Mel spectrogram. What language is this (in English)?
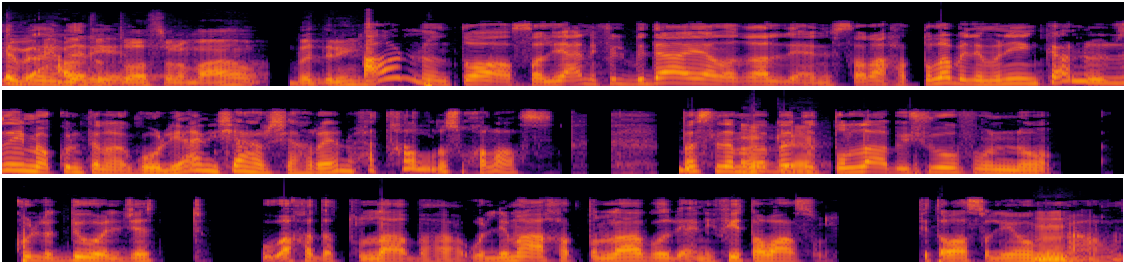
Arabic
